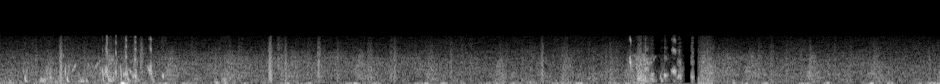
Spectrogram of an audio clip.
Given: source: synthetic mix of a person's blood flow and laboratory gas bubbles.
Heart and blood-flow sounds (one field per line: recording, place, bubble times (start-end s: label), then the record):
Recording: Doppler ultrasound of blood flow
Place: subclavian vein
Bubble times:
0.21-1.40 s: bubbles
1.46-1.58 s: bubbles
1.61-1.68 s: bubbles
2.20-2.31 s: bubbles
6.27-6.84 s: bubbles
6.90-6.95 s: bubbles
From the record:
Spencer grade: 2 (many but less than half of the cardiac periods contain bubble signals, singularly or in groups)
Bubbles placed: anywhere in the cardiac cycle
